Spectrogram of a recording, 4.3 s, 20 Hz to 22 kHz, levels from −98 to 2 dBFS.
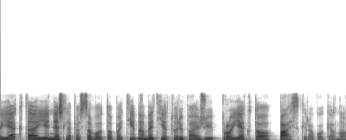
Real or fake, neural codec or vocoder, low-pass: real; none; 7.2 kHz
